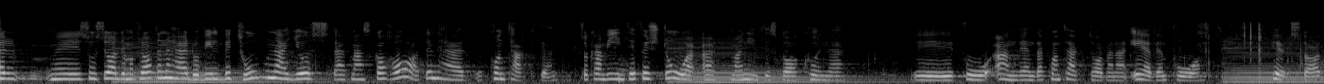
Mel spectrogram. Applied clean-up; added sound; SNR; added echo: none; Bowed string instrument; 13 dB; none.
